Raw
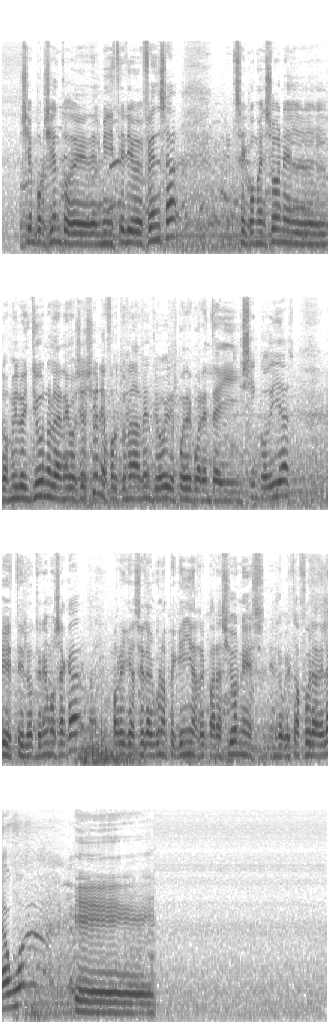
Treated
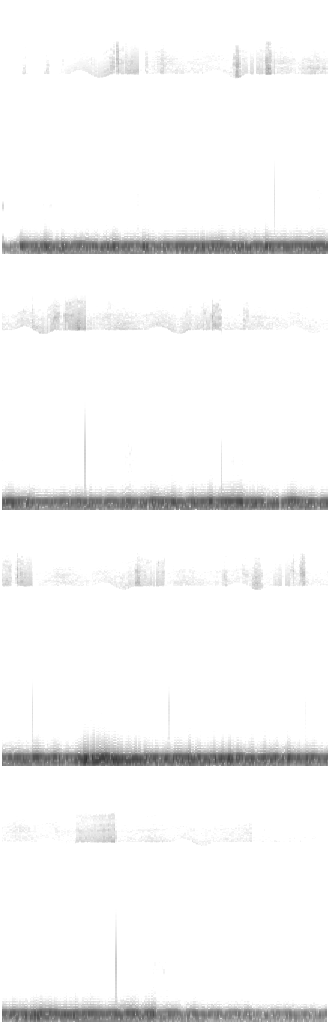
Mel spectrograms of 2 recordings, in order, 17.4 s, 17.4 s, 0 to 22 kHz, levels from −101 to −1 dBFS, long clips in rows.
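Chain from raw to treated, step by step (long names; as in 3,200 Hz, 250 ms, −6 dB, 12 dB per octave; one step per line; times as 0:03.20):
loose part that buzzes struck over −39 dBFS, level −27 dBFS
0:04.85–0:05.93: tilt shelving filter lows −7 dB
brick-wall band-stop 150–6,800 Hz
hollow resonant body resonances 240/760 Hz, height 16 dB, ringing for 35 ms
auto-filter low-pass saw up 0.55 Hz 940–3,800 Hz
feedback delay with all-pass diffusion 619 ms, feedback 70%, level −11 dB
wow of a warped record 33 1/3 rpm, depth 100 cents
level +7.5 dB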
